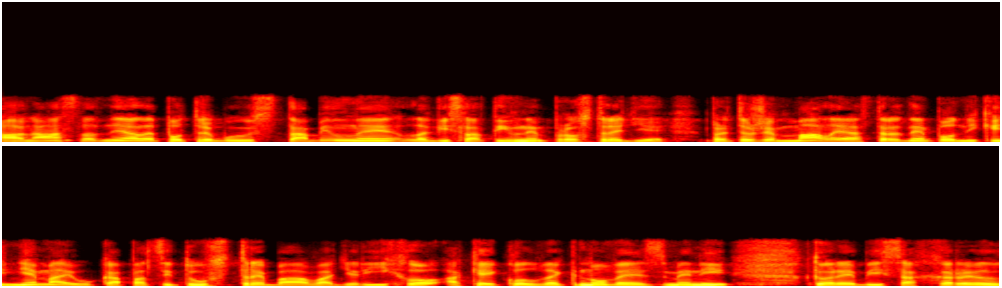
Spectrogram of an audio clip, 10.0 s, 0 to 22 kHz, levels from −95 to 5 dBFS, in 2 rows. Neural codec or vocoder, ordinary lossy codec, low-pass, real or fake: codec, 16 kHz, 4 kbps, X-Codec, WavLM features, trained on Multilingual LibriSpeech; Opus, 64 kbps; 7.2 kHz; fake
